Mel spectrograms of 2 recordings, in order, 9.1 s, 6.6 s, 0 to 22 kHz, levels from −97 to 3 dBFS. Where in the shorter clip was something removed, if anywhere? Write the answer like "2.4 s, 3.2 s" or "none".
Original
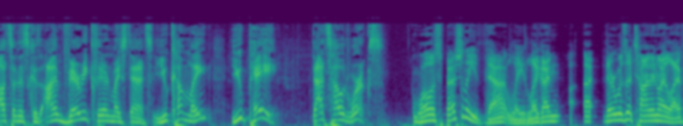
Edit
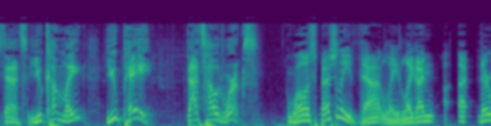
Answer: none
